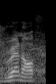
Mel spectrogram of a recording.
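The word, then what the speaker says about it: Renouf: hand to it and for those viewers that are concerned about our pronunciation of runoff or renew for we've had the call from the dressing room that it is runoff the angle for him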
